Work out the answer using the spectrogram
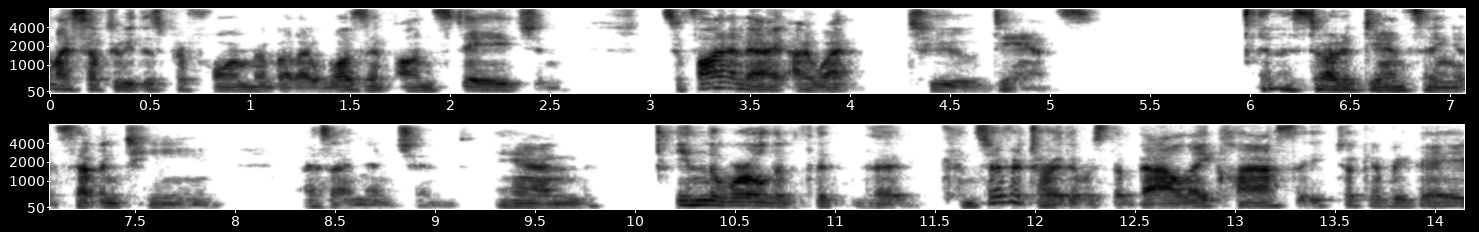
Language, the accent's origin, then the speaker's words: English; United States; also born or lived in Paris, France / Denver; I lived in France for 5 years, but I'm really American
